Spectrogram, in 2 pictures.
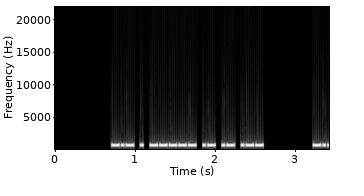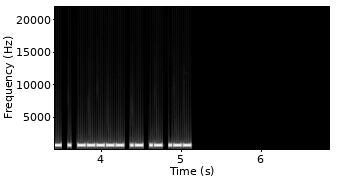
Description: Morse code, heard as a keyed tone, about 40 wpm, 700 Hz. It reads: KE0AAW KE0AAW
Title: USA Call Signs - 6 Characters - Repeated 2x - 40wpm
